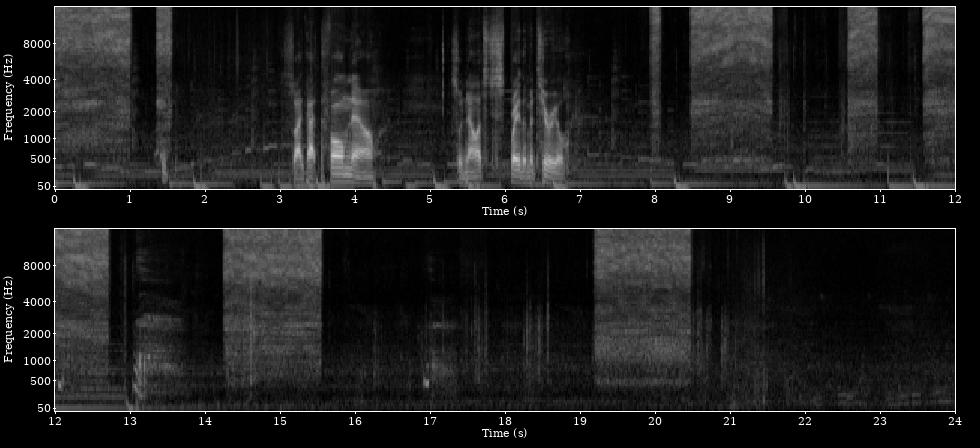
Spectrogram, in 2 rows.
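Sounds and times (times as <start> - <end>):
aerosol can hissing: 0.0 - 1.7, 7.9 - 9.9, 10.5 - 12.8, 14.2 - 15.6, 19.2 - 20.6.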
